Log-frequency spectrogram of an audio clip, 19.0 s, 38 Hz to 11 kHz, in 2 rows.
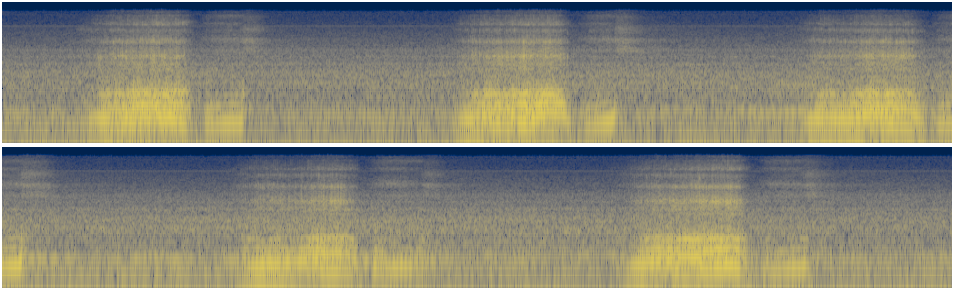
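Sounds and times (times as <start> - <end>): woman snoring: 0.8 - 2.6, 4.5 - 6.4, 8.0 - 10.1, 11.9 - 13.9, 15.7 - 17.7.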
